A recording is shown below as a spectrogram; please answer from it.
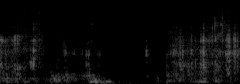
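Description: Inflated latex modelling balloon rubbing and squeaking faintly under the hands as it is twisted into a small bubble, with a short pause about a second in.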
